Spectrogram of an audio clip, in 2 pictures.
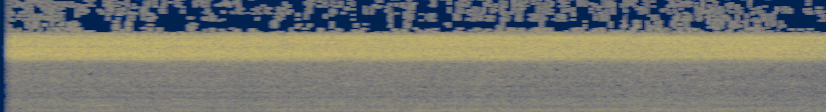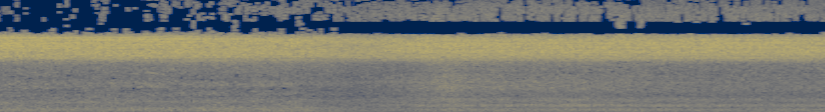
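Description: A steady, high-pitched insect chorus sounds without a break, over a low rush of surf and wind.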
